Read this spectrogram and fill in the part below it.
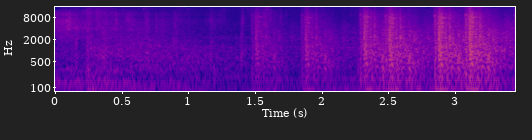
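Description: Suppressed pistol fire in a video game: several muffled, sharp reports that grow louder and more frequent toward the end, with no voices.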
